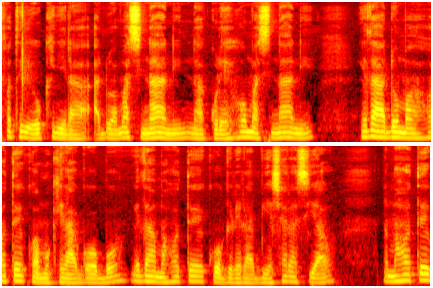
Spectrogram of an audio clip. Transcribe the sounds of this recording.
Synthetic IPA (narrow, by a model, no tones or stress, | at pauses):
fateɾieɣokeɲeɾaa̰doamasinaninakoɾɛɦɔmasinani | ŋeðaːdomaɦɔtɛkwamokeɾaɡɔbɔŋeðamaɦɔtɛkwoɡɛɾɛɾabiaʃaɾasiaɔ | namahɔtɛ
